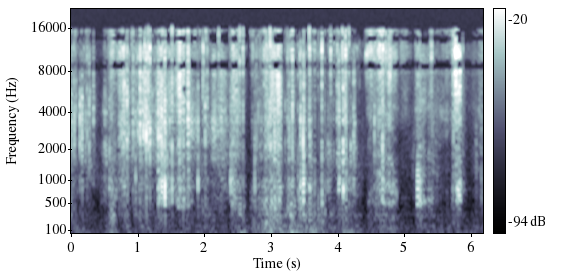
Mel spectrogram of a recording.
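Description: Long nails and fingertips scratch and rub the sequin bow and glitter ears of a sequin and glitter fabric mouse-ear headband. The result is a quiet, dense stream of fast, bright, crinkly scratches that swell and fade in short bursts, with almost no low end.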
